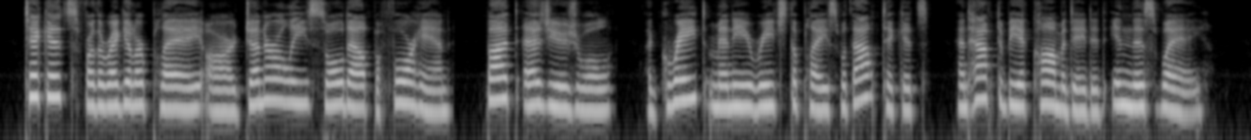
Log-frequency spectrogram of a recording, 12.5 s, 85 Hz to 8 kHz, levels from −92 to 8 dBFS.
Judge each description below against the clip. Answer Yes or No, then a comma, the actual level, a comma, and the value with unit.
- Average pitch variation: Yes, average, 3.0 semitones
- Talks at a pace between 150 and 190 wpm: No, average, 140 wpm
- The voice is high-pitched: Yes, very high, 255 Hz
